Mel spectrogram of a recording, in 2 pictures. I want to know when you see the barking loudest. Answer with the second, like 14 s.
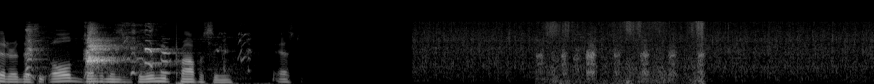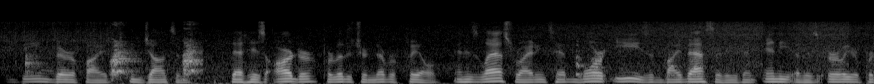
1 s.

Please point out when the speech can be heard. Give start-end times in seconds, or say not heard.
0.0-2.9, 8.9-17.4.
